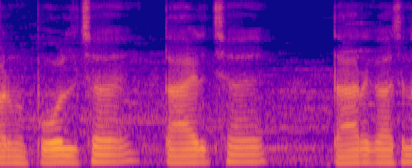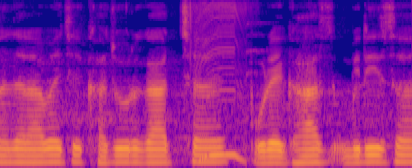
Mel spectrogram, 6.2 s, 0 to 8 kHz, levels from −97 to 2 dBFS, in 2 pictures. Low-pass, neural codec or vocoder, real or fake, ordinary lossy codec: none; none; real; none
